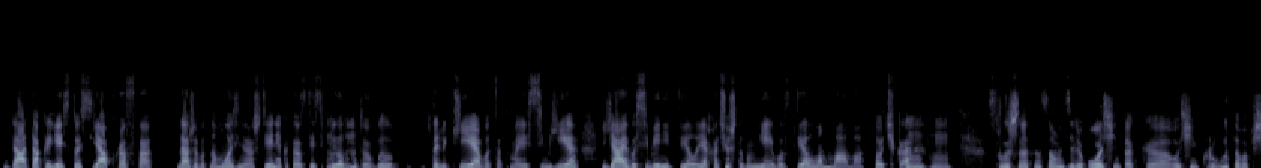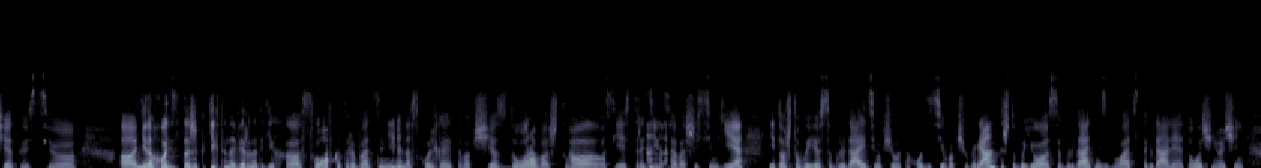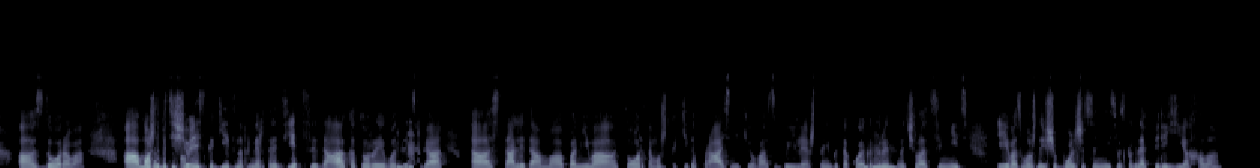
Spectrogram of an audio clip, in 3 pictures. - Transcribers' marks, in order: chuckle; other background noise; "вот" said as "воть"
- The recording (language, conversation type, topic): Russian, podcast, Какая семейная традиция со временем стала для вас важнее и дороже?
